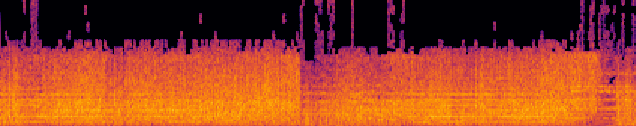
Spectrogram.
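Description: Flamethrower firing: a steady, dense rushing roar that dips briefly about halfway through.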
